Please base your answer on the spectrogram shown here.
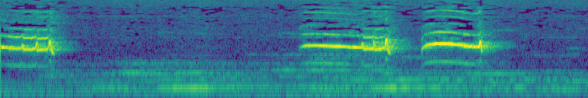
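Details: Male thick-billed white-eye singing: three short whistled phrases near the start and after a pause, each a steady high note ending in a slight warble, over a low background hum.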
